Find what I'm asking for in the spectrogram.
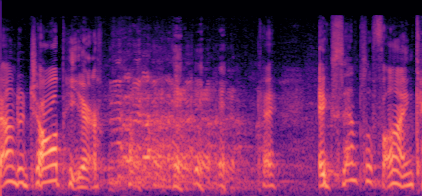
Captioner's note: audience laughs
